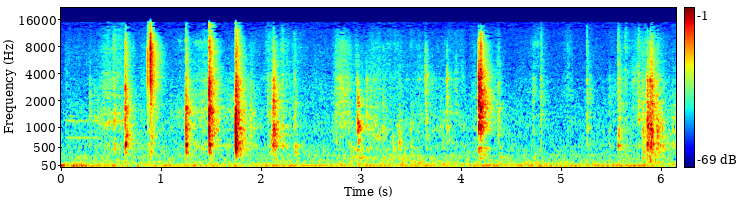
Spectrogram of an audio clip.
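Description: Handling noises: an irregular run of sharp clicks and knocks as objects are picked up and moved about, loudest about a second in and again about four seconds in.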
